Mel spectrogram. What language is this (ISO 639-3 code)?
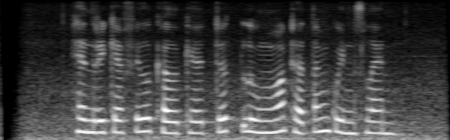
jav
